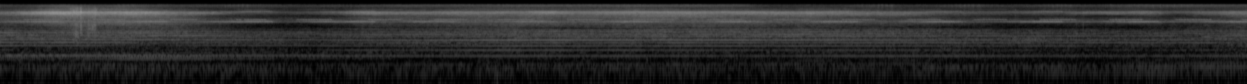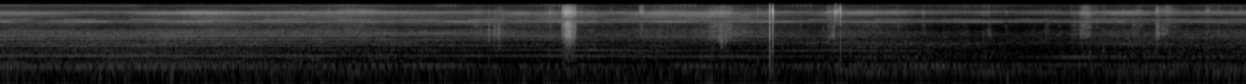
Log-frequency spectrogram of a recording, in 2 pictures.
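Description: Faint, steady hum of a radio-controlled model paramotor's small motor and propeller flying overhead, climbing under power and fading a little toward the end. Insects chirp steadily throughout, and a few sharp clicks come in the last third.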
